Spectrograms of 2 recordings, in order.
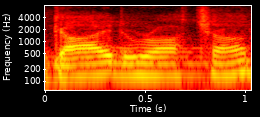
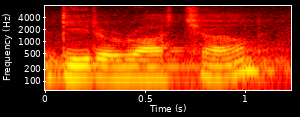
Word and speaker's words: Guy de Rothschild: And this is, you can pronounce his name Guy de Rothschild or Guy de Rothschild, if you want a more French pronunciation, Guido.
